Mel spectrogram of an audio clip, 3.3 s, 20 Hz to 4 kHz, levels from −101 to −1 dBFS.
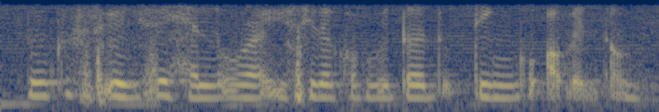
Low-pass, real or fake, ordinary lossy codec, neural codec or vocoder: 3.6 kHz; real; none; none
